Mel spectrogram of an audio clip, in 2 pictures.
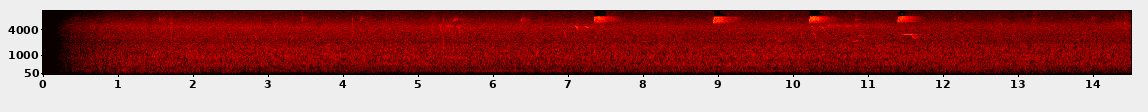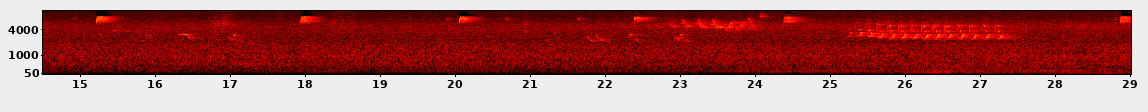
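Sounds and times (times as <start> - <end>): background hiss: 0.2 - 29.0
birds chirping: 19.8 - 27.5.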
